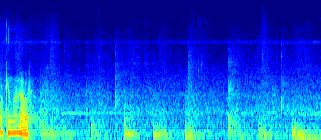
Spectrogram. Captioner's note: footsteps descending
